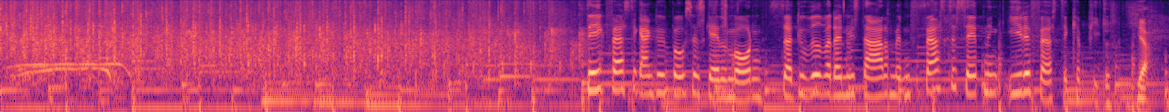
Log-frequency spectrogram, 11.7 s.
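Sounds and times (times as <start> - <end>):
audience applause: 0.0 - 6.0
speech: 5.9 - 11.6.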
